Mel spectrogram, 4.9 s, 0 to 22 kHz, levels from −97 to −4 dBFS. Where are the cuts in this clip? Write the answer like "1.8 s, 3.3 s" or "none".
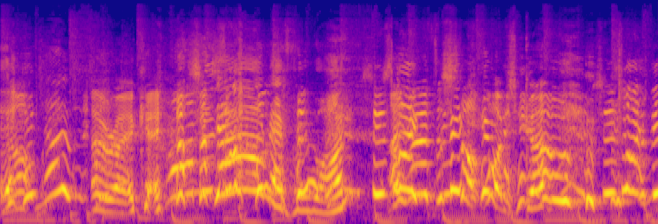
none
